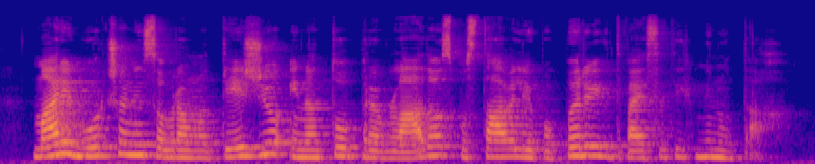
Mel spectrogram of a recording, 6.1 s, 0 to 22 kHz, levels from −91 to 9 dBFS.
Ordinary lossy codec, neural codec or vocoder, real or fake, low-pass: none; none; real; 14.4 kHz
